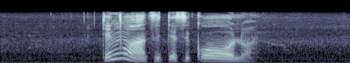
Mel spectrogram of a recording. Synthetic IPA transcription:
tʼɛŋ͡ǀwad̥z̥ʱitʼesik̬ʼɔːlwa̰

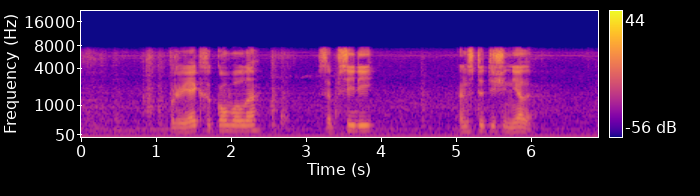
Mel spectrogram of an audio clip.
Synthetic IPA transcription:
prujɛkχəkɔbəlˠdə | səpsidi | ʔə̰nstityʃuniələ̰

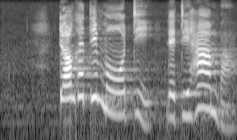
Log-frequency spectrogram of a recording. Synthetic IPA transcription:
tʼɔŋkʰɛtʼimotʼiletʼihaːmbʱa

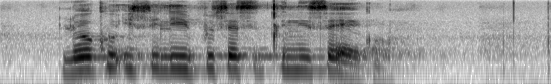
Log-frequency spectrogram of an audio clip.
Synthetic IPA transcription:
lokʰuʔisilipʰusesiǃinisɛːk̬ɔ

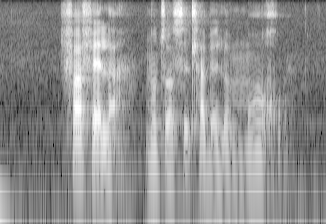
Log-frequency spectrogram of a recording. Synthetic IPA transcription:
fafɛla̰mʊt͡sʼwasɪt͡ɬʰabɛlɔm̩mʊːχɔ̰

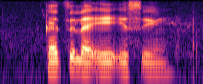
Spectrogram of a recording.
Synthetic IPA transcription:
kʼat͡sʼɪlaɪʔɪsɪːŋ̩

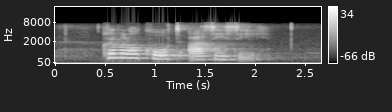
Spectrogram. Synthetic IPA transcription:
kʰɹ̥ɪmɪnəlˠkʰɔːˑtʰa̰sisḭː

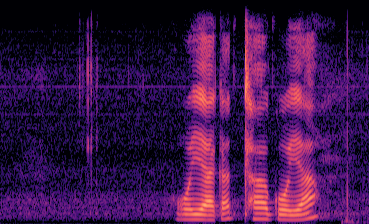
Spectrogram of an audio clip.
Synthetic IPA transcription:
ɣʊjakʼat͡ɬʰakʼɔja

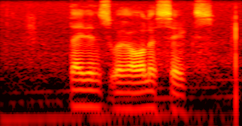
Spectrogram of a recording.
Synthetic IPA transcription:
tɛjdənsṵəɾɑːləsɛks

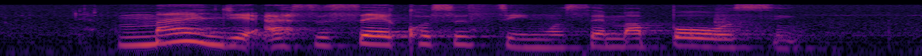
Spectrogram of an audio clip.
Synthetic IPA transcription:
mand͡ʒʱɛʔasisɛkʰɔsid̥z̥ʱiŋɔsɛmapʼoːsi

